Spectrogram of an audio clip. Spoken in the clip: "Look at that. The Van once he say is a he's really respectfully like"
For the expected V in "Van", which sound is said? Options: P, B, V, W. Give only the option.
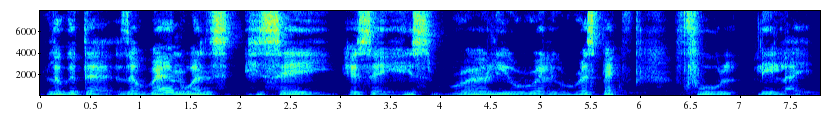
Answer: W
